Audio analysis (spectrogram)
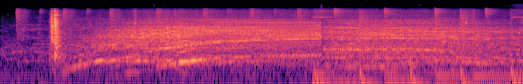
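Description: A small cart in Toca Life World rolls between areas, its motor whirring and rising in pitch after a sharp click at the start, then settling into a steady low rumble; no one speaks.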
